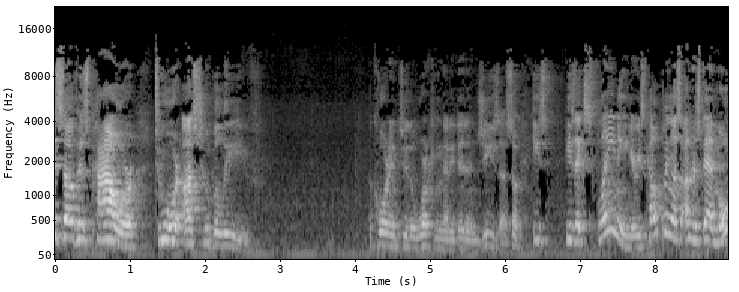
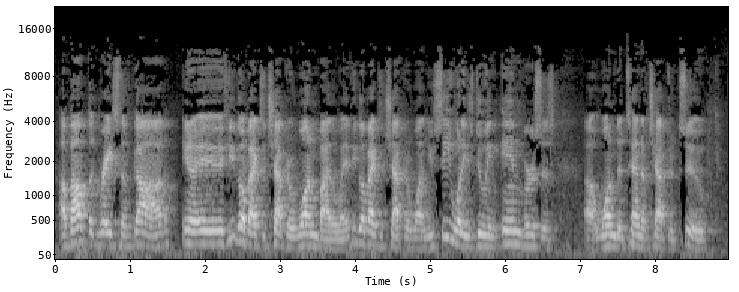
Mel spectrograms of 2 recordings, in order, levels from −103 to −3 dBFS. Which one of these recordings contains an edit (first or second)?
second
